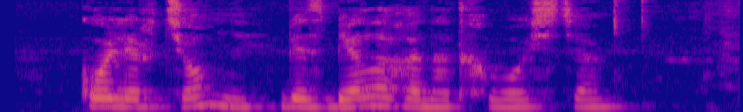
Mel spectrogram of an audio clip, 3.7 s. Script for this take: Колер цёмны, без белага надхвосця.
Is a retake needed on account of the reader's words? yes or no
no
